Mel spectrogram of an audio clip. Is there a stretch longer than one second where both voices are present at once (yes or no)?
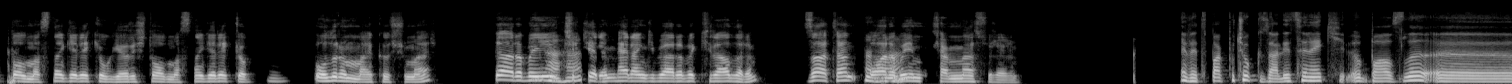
no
